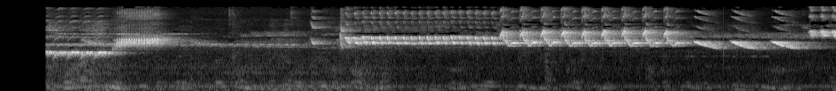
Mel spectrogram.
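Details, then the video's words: Greenfinch and canary hybrid singing loudly: a steady high whistled note, a short pause, then long bright rolling trills of rapid repeated notes, closing with a few downward-slurred swoops. "Φλωροκάναρο - carduellis chloris x canary"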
